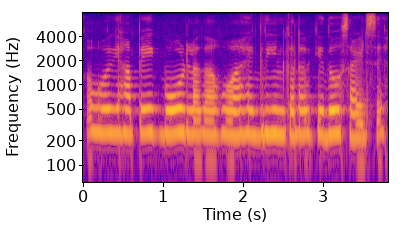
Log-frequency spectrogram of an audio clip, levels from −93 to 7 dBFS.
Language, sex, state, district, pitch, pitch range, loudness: Hindi, female, Uttar Pradesh, Lalitpur, 245 Hz, 235-245 Hz, -15 LUFS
